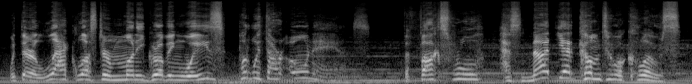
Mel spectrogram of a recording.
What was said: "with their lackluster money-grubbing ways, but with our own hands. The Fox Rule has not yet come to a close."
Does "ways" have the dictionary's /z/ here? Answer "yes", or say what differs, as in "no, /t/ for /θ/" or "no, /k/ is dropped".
yes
